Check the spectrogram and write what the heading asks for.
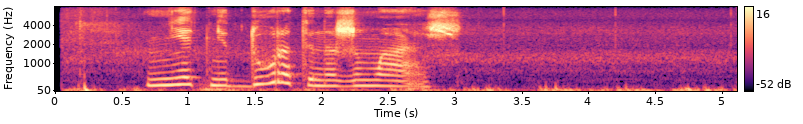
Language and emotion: Russian, angry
